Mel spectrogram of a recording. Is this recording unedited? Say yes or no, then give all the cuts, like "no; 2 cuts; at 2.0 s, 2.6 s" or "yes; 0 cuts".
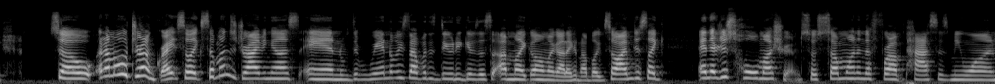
yes; 0 cuts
